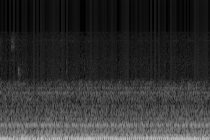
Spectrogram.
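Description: Steady low rumble with a faint steady hum above it, unchanging throughout.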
